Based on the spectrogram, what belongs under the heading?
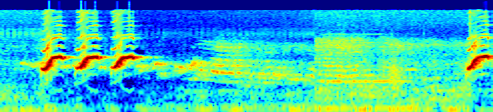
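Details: Sooty-headed bulbul singing, recorded for training caged birds: three clear rising whistled notes in quick succession, a soft murmuring gap with faint low hum, then one more rising whistle.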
